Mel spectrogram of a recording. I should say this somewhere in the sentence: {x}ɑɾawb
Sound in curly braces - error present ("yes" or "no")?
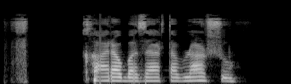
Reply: no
